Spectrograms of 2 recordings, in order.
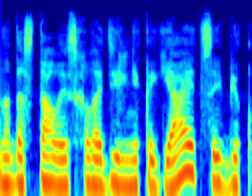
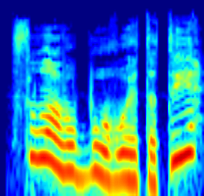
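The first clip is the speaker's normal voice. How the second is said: higher-pitched sigh of relief in words; relieved; 3 semitones higher, 4 dB louder than usual. A narrator's reading. Woman recognising Dietrich after a fright, relieved. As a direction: let the relief lift the voice. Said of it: "Облегчение накрыло меня горной лавиной".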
